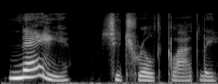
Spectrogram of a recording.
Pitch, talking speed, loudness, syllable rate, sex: 235 Hz, 110 wpm, -18 LUFS, 3.4 syllables/s, female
